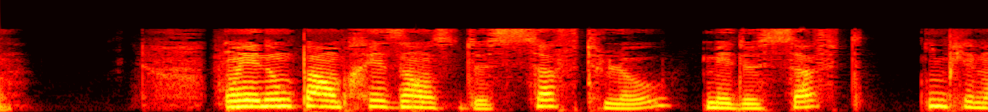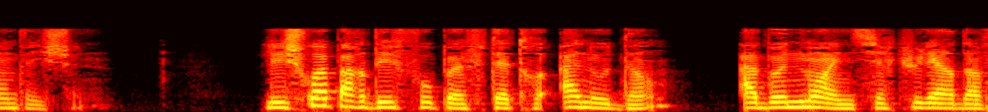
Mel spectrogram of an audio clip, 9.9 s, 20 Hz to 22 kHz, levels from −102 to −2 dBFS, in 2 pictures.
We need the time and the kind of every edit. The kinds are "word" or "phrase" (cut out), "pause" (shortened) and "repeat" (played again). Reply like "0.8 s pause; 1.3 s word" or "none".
1.0 s pause; 3.4 s pause

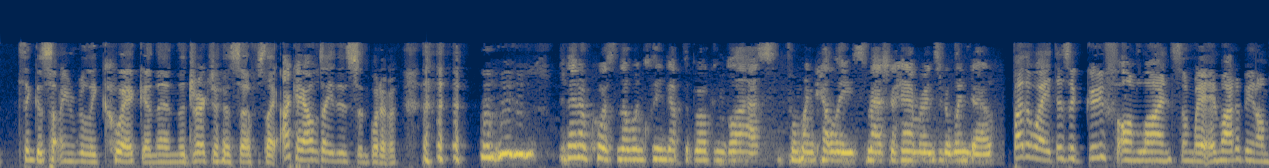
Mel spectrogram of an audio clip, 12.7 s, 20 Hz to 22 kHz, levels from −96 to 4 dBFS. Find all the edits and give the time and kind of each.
3.2 s word; 3.7 s word; 5.6 s word; 10.0 s pause

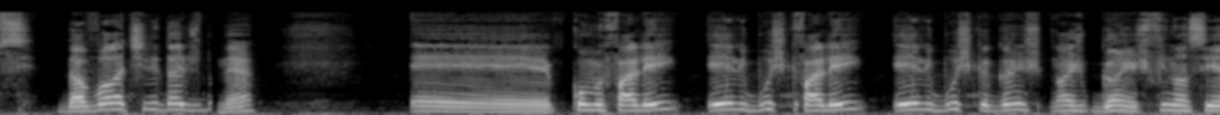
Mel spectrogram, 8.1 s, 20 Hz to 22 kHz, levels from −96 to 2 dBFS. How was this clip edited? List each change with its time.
1.4 s word; 3.7 s pause; 5.3 s repeat; 7.2 s word

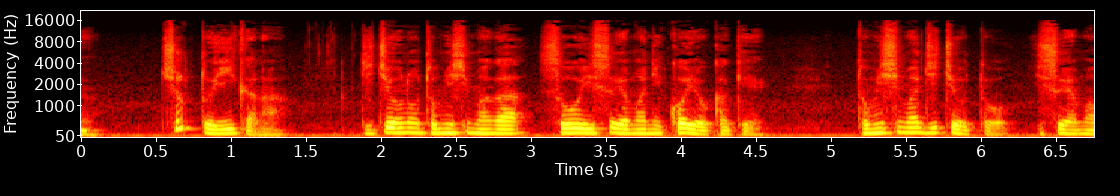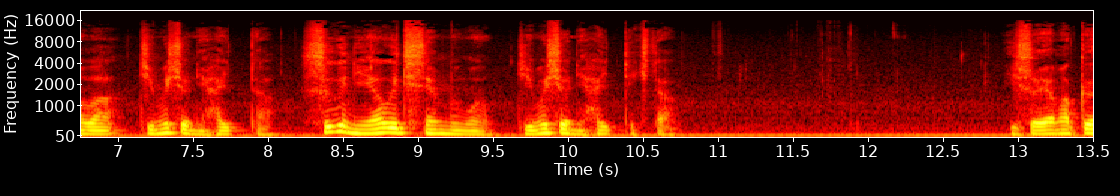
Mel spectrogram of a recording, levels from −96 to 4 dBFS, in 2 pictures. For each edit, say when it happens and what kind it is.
1.5 s pause; 3.0 s pause; 8.1 s pause; 9.6 s pause

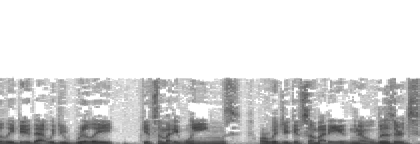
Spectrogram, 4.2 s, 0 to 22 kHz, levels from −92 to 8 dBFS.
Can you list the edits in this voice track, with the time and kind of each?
2.5 s pause

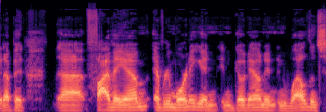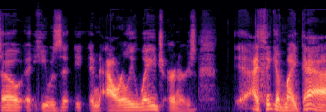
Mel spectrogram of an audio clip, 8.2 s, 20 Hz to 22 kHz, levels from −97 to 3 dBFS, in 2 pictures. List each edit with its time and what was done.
none

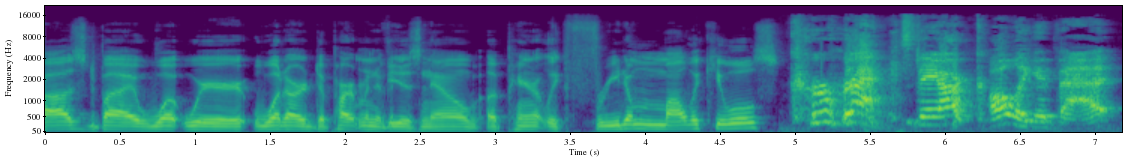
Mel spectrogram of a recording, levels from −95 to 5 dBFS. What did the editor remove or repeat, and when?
2.3 s word; 3.5 s word

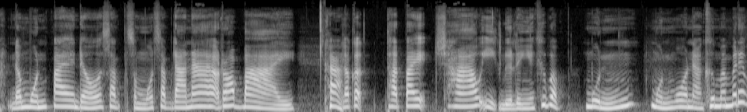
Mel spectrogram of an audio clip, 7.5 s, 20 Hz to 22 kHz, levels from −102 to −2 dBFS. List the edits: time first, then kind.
4.3 s pause; 6.4 s pause

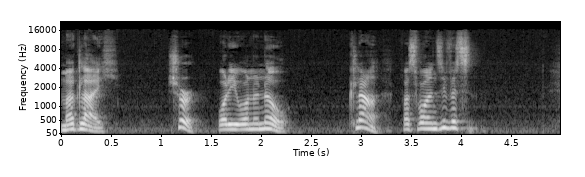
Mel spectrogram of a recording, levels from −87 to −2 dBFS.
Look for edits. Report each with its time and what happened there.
1.5 s pause; 3.3 s pause

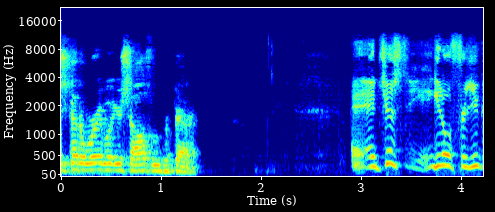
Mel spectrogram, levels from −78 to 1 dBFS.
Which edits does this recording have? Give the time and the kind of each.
none

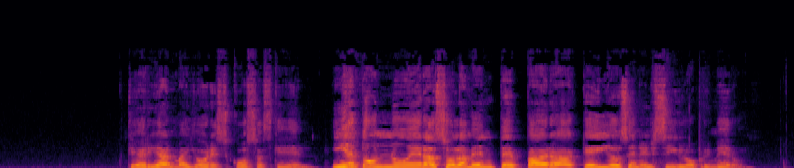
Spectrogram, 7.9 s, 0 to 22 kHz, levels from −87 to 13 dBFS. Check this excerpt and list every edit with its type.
3.2 s pause

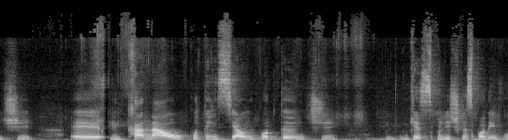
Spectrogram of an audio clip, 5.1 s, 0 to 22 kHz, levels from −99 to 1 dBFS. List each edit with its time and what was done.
none

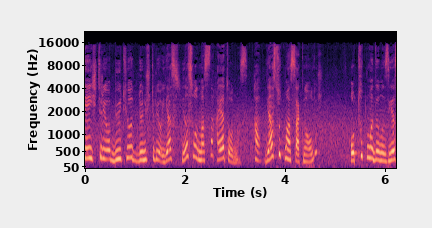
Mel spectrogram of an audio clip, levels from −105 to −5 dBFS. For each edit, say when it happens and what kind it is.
3.3 s pause; 5.1 s pause

